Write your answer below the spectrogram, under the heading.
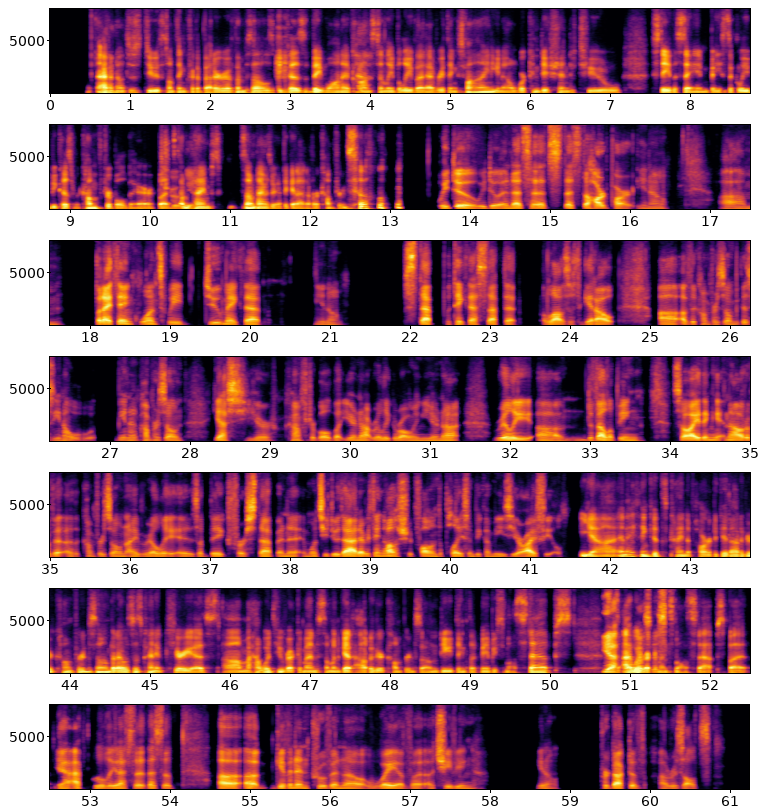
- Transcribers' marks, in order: laughing while speaking: "zone"; tapping
- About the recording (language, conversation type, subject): English, unstructured, How can I stay connected when someone I care about changes?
